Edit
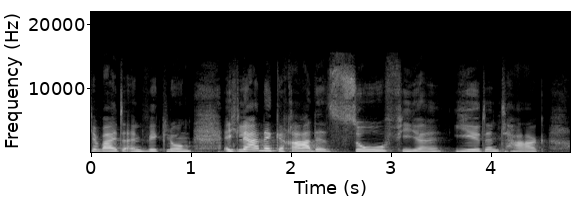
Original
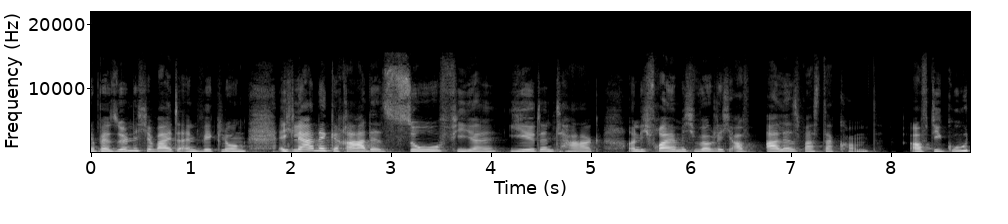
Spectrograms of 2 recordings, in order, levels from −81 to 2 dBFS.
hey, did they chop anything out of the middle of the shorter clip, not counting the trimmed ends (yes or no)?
no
